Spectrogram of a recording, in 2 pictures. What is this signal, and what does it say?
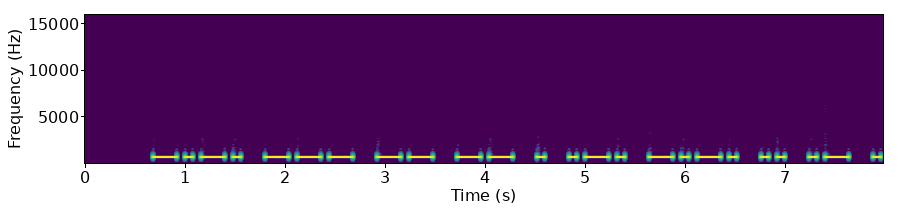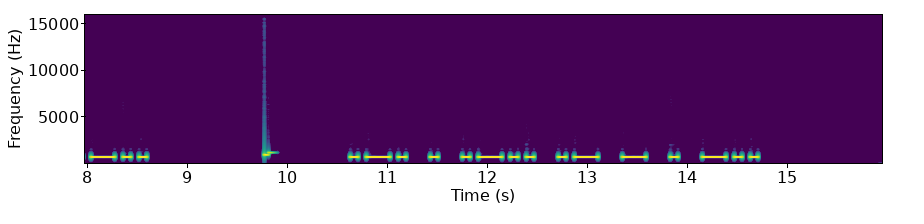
Morse code, heard as a keyed tone, about 15 wpm, 700 Hz. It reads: COMMERCIAL RELATED
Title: Sentences from Top 1000 Words - Review Part 5 - New Word Drill - 15wpm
